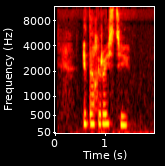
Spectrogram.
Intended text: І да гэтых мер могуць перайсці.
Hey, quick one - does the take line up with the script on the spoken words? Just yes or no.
no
